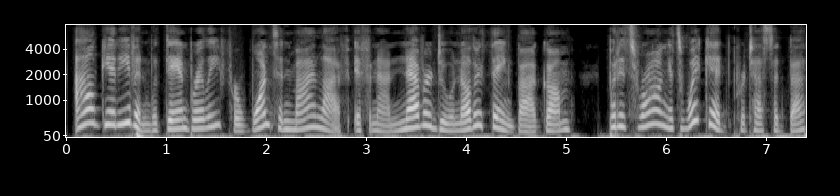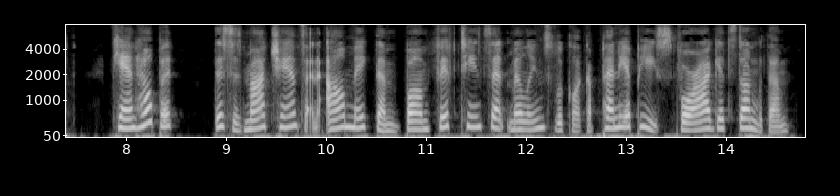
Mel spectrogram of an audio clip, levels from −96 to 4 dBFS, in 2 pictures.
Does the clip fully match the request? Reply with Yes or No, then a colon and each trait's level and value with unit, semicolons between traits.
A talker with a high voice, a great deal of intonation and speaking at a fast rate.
Yes: high, 245 Hz; wide, 6.7 semitones; fast, 215 wpm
